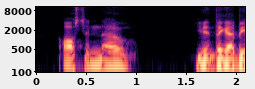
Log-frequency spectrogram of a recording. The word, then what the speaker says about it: Ngo: NGO. It's pronounced No. Austin No.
